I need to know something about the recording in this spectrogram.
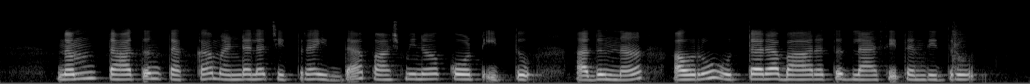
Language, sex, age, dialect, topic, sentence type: Kannada, female, 56-60, Central, agriculture, statement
